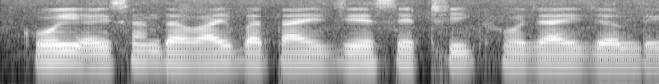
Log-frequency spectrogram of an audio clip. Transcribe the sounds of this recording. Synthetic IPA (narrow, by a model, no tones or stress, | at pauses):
koːiəɪsənd̪əʋaibət̪aid͡ʒeseʈʰiːkɦod͡ʒaːid͡ʒəld̪e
